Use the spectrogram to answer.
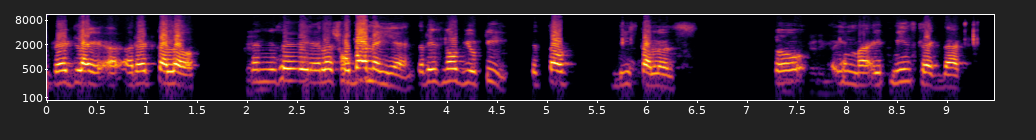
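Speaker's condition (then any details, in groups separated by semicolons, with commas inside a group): No condition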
